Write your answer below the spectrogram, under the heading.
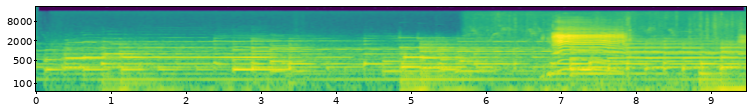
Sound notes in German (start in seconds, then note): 0.1 Nachdenkliche Musik; 6.7 Lautes Blöken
